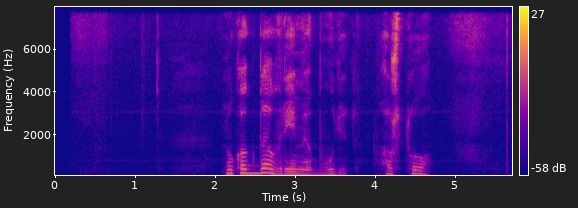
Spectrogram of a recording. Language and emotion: Russian, sad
